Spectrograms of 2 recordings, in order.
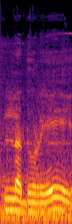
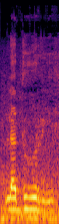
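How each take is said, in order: First: The name is said the French way. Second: The name is read the Filipino way, as spelled. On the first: This is the actual name. The speaker calls it right. "ito pala ay ladure" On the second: This is how locals would naively read it. The speaker calls it wrong. "Sa ating mga taga Pilipinas, pag binasa natin to ay laduri"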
